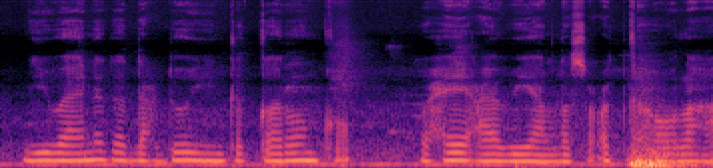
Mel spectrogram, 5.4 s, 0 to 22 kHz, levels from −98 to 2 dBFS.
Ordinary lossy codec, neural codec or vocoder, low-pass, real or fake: none; none; none; real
